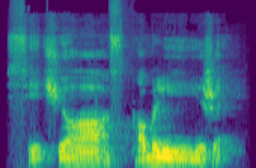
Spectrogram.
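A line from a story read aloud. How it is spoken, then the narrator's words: Rough grumbling voice. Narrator (Russian): заворчал шершавый голос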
